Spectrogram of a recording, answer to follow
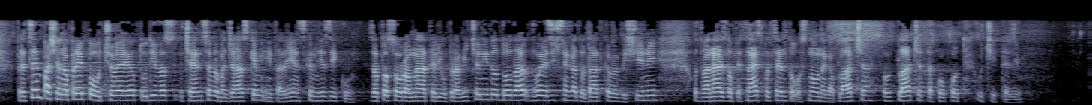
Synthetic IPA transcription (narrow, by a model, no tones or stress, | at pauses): pɾɛt̪sɛmpaʃɛnapɾɛjpout͡ʃujɛjɔt̪uːd̪iʋəsut͡ʃɛnt̪sɛʋəmad͡ʒaɾskɛminit̪aljanskɛmjɛziku | zat̪oːsɔuɾawnaːt̪ɛljiupɾaʋit͡ʃɛnid̪d̪ʋɔjɛzit͡ʃnɛɡad̪od̪aːt̪kaʋəʋiʃiːniod̪dːʋanajsd̪ɔpɛt̪najst̪pɾɔt̪sɛnt̪owʔo̰snɔwnɛɡa | plaːt͡ʃɛt̪akokot̪ut͡ʃiːt̪ɛli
